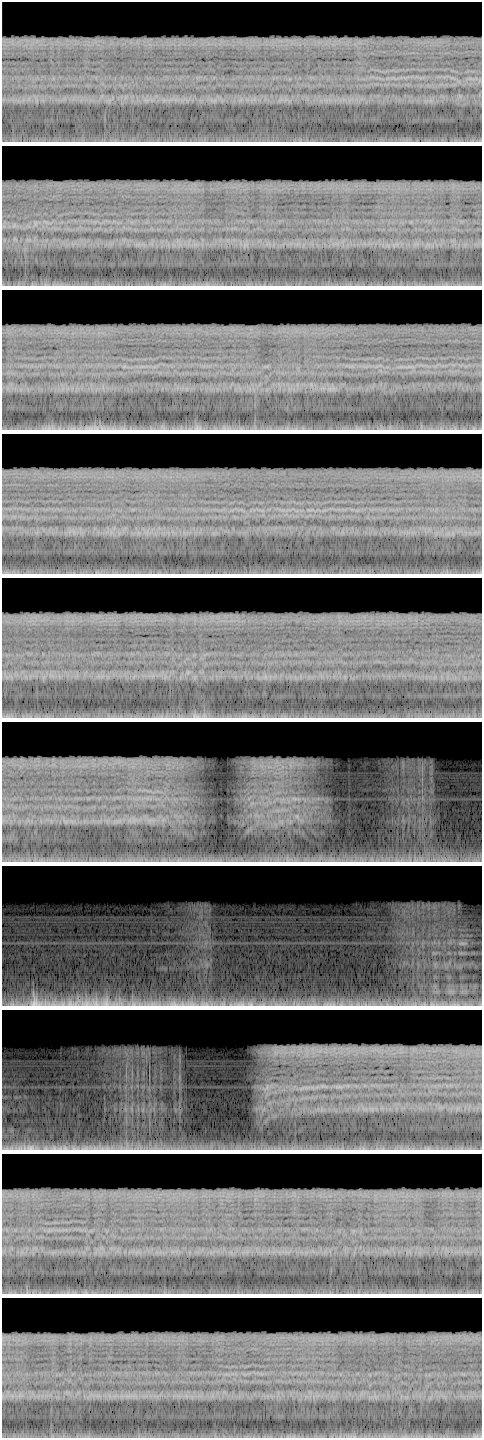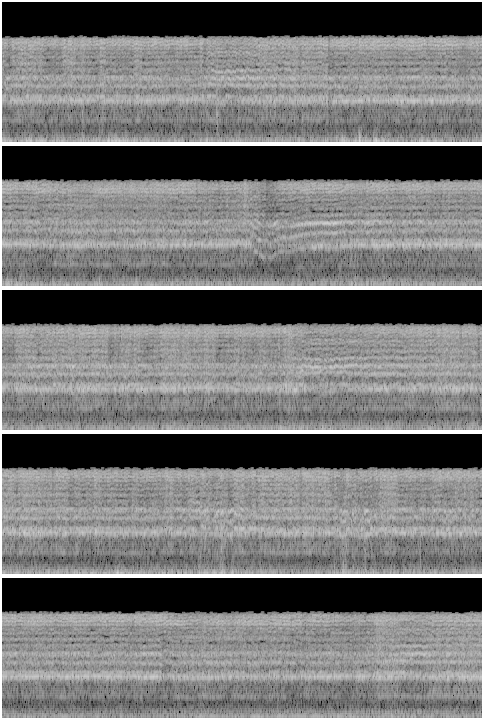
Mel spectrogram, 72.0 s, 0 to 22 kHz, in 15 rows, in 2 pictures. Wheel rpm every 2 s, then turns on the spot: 160, 160, 160, 160, 160, 160, 160, 160, 160, 160, 160, 160, 140, 40, 0, 0, 10, 10, 120, 160, 160, 170, 160, 160, 160, 160, 160, 150, 160, 160, 160, 160, 160, 160, 160, 160.
32-36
